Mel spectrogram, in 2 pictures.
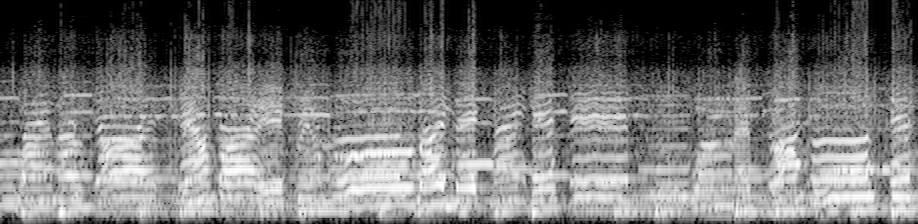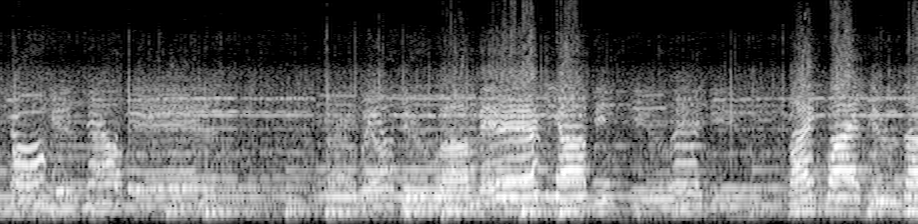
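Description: Old-time Texas-style fiddle tune with guitar backing; the fiddle slides and bends between notes over steady chords.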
